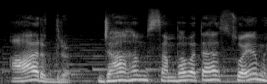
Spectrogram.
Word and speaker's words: आर्द्र: अन्विति कुछ भीगा तो यहां आर्द या आद्र के क्रम में हमने देखा कि हम एक र इस अक्षर को हटा देने का काम उच्चारण और लेखन के समय कर रहे होते हैं बल्कि ऐसा करना होता नहीं है इसलिए आर्द्र यह शब्द ही सर्वथा शुद्ध शब्द है यहां एक बात यह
